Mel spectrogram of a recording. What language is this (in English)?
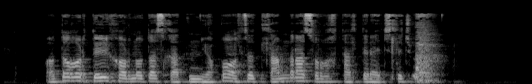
Mongolian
